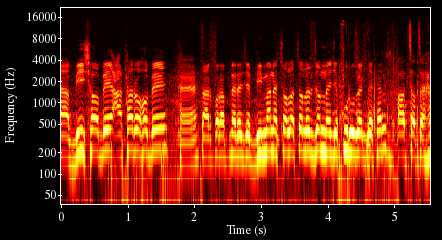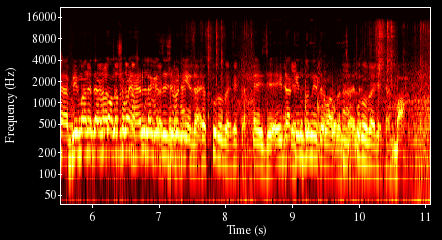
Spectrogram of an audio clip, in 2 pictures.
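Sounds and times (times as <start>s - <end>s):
man talking: 0.0s - 10.8s.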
